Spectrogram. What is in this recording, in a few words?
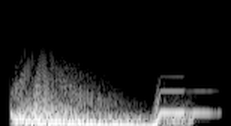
whoosh distorted drop drone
